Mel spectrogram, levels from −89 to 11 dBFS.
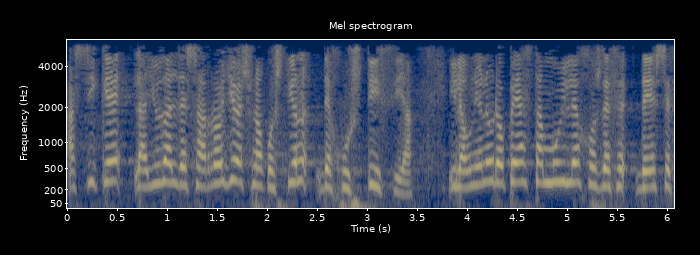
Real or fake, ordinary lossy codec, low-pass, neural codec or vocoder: real; Opus, 64 kbps; 5.4 kHz; none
